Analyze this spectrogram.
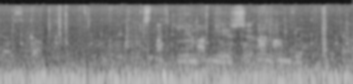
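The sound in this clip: Car engine rumble inside a vehicle during a driving lesson, a steady low drone under continuous conversation between instructor and learner, with occasional short clicks and knocks.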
